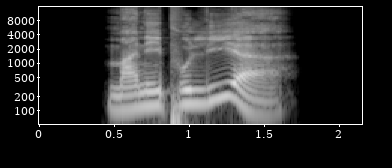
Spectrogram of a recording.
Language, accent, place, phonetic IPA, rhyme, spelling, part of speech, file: German, Germany, Berlin, [manipuˈliːɐ̯], -iːɐ̯, manipulier, verb, De-manipulier.ogg
- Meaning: 1. singular imperative of manipulieren 2. first-person singular present of manipulieren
